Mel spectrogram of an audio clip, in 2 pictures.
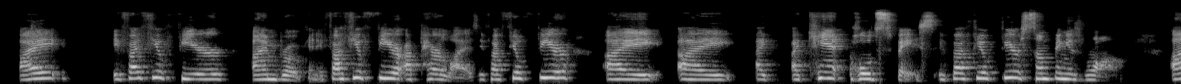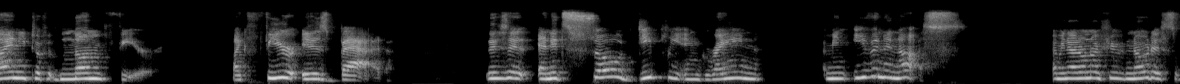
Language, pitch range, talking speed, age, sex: English, 230-275 Hz, 150 wpm, 20-39, female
